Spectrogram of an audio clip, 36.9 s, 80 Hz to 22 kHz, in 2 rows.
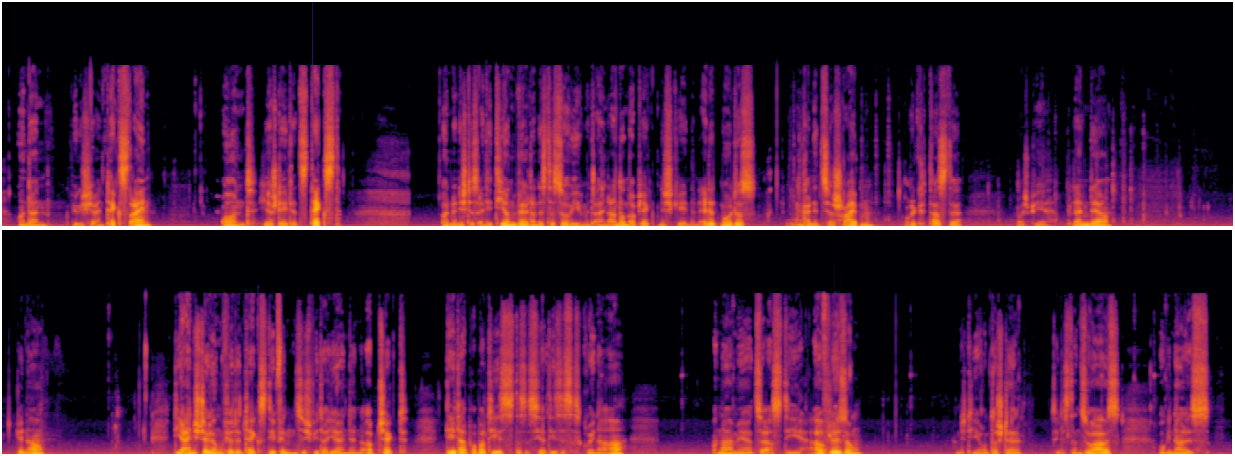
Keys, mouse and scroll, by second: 1.8 middle click, 2.8-3.3 scroll up 4, 3.3 shift+middle click, 3.9 scroll up 1, 10.0 Tab, 12.6 BackSpace, 12.8 BackSpace, 13.0 BackSpace, 13.1 BackSpace, 14.5-16.6 typing, 17.3 Tab, 18.1 scroll down 1, 18.6 scroll down 1, 18.7 shift+middle click, 27.1 click, 28.3 click, 29.7 scroll up 3, 31.7 click.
